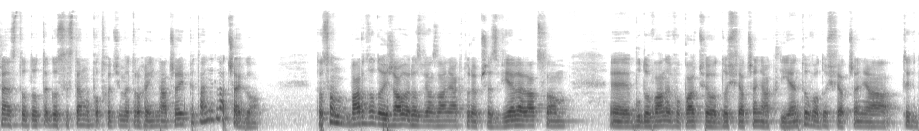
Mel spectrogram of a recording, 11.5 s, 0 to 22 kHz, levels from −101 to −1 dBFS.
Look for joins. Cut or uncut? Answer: uncut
